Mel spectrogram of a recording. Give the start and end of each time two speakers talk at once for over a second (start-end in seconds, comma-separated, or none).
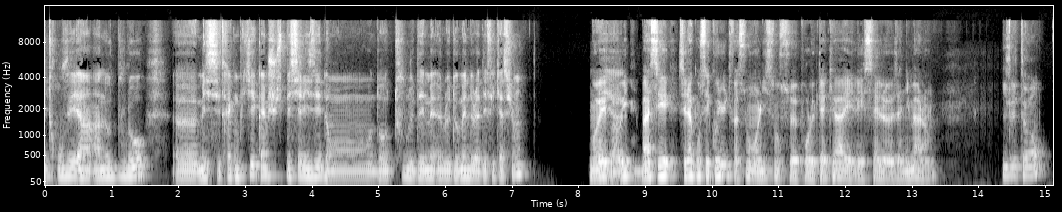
none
